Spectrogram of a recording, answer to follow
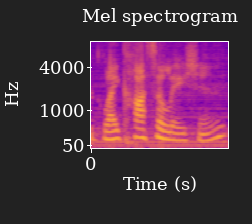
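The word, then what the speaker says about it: glycosylation: And then lastly, glycosilation or glycosillation is how they actually pronounce it.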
